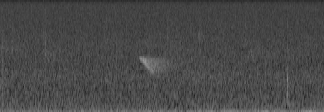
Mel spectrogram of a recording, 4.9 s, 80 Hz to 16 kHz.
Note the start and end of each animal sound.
[1.93, 2.38] Veery (Catharus fuscescens)

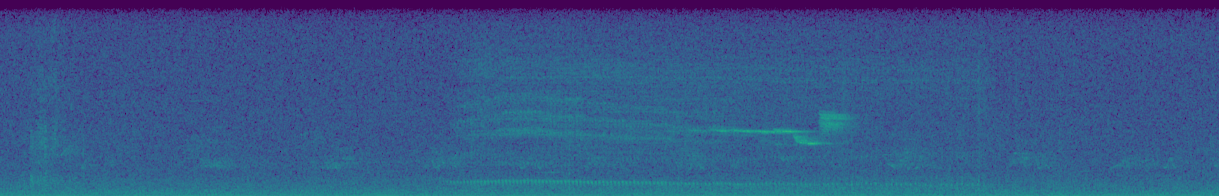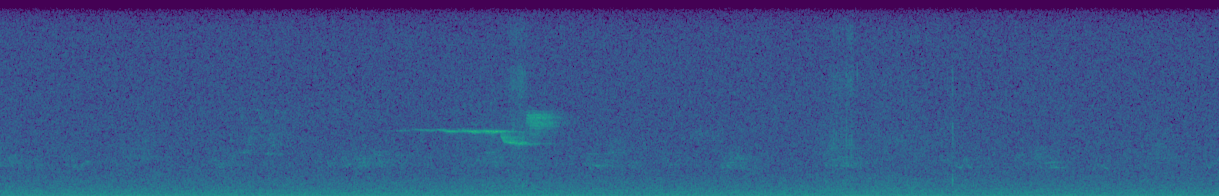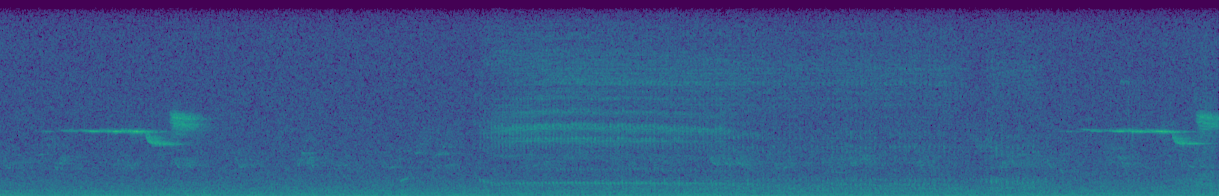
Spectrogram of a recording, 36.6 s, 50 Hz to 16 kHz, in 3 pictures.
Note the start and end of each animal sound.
[0.00, 36.58] Red-eyed Vireo (Vireo olivaceus)
[4.40, 10.10] Red Squirrel (Tamiasciurus hudsonicus)
[6.90, 8.56] Black-throated Green Warbler (Setophaga virens)
[16.10, 17.86] Black-throated Green Warbler (Setophaga virens)
[24.54, 26.85] Black-throated Green Warbler (Setophaga virens)
[28.67, 34.84] Red Squirrel (Tamiasciurus hudsonicus)
[34.78, 36.58] Black-throated Green Warbler (Setophaga virens)

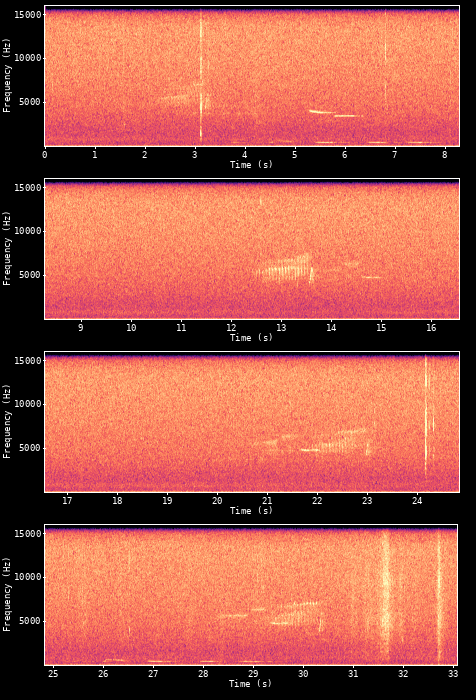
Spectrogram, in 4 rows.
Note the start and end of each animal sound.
[1.87, 3.44] Northern Parula (Setophaga americana)
[4.37, 8.17] Mourning Dove (Zenaida macroura)
[5.08, 6.42] Black-capped Chickadee (Poecile atricapillus)
[12.08, 14.16] Northern Parula (Setophaga americana)
[14.10, 15.55] Black-throated Green Warbler (Setophaga virens)
[20.47, 22.32] Black-throated Green Warbler (Setophaga virens)
[21.62, 23.20] Northern Parula (Setophaga americana)
[25.77, 29.72] Mourning Dove (Zenaida macroura)
[28.11, 29.77] Black-throated Green Warbler (Setophaga virens)
[29.15, 30.47] Northern Parula (Setophaga americana)

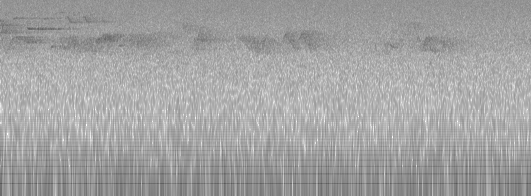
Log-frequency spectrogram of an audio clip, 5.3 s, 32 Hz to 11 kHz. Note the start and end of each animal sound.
[0.00, 1.28] Winter Wren (Troglodytes hiemalis)
[0.00, 2.97] Scarlet Tanager (Piranga olivacea)
[0.00, 5.32] Red-eyed Vireo (Vireo olivaceus)

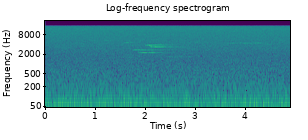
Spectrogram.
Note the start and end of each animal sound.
[1.72, 2.69] Wood Thrush (Hylocichla mustelina)
[3.23, 4.59] Black-throated Green Warbler (Setophaga virens)

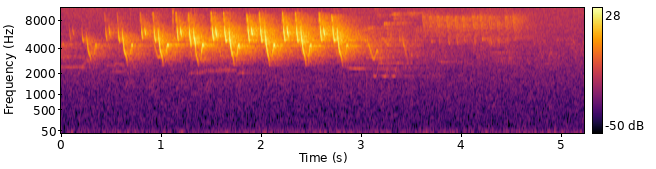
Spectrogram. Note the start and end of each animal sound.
[0.00, 1.79] Blue Jay (Cyanocitta cristata)
[0.00, 3.30] Ovenbird (Seiurus aurocapilla)
[0.00, 5.24] Blue-headed Vireo (Vireo solitarius)
[0.00, 5.24] Red-eyed Vireo (Vireo olivaceus)
[2.70, 4.76] Tennessee Warbler (Leiothlypis peregrina)
[2.75, 3.53] Wood Thrush (Hylocichla mustelina)

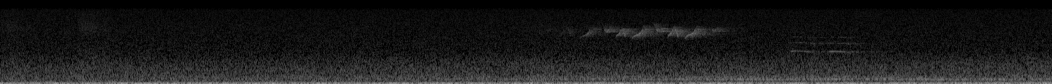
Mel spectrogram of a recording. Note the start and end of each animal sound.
[5.34, 7.44] Common Yellowthroat (Geothlypis trichas)
[7.85, 8.71] Blue Jay (Cyanocitta cristata)

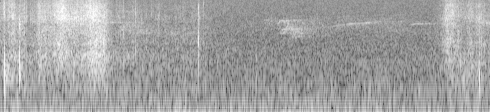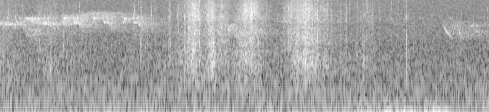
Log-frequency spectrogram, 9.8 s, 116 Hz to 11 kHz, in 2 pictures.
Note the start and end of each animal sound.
[0.82, 9.80] Red-eyed Vireo (Vireo olivaceus)
[2.78, 3.96] Eastern Wood-Pewee (Contopus virens)
[3.87, 6.32] Black-throated Blue Warbler (Setophaga caerulescens)
[5.19, 6.71] Ovenbird (Seiurus aurocapilla)

